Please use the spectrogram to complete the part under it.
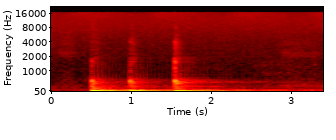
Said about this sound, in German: Und ihr klopft an die Tür des Schlosses.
